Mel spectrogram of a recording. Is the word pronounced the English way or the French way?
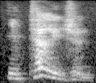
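English. The word is pronounced the English way. Speakers do not count the word as French. "c'est pas du tout français"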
